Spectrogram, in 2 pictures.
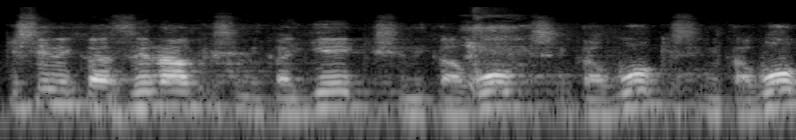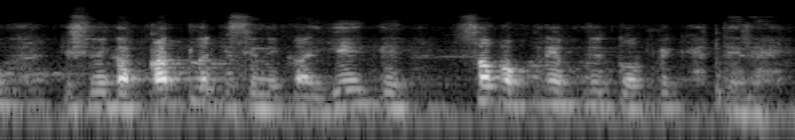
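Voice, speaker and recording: With hardly any pauses, a man with a fairly high, darkish voice and a breathy edge delivers a religious sermon built on long, repeated lists. He sounds far from the mic, in a dull, lo-fi recording.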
